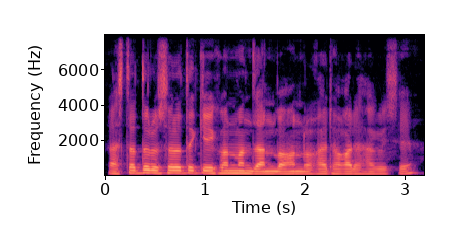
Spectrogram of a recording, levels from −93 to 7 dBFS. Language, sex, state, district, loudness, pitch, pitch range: Assamese, male, Assam, Kamrup Metropolitan, -18 LUFS, 130 Hz, 120-150 Hz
